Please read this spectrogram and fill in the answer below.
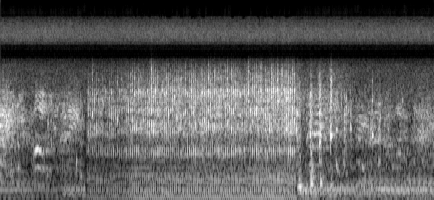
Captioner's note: speedboat engine revving; group chattering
